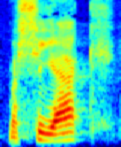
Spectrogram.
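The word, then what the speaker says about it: Mashiach (משיח): Messiah is a Hebrew word, Mashiach, correctly pronounced.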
